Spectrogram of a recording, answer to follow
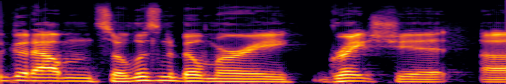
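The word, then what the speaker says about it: Bilmuri: Uh, and because I'm just such an absolute uh shill for Bill Murray, the band spelled with one word, B I L M M U R I.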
